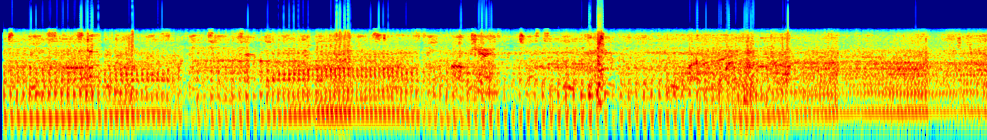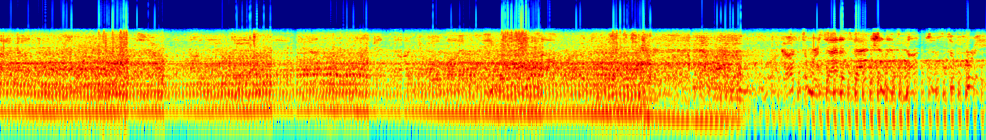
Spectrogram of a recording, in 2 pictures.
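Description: Yamaha Rhino side-by-side's single-cylinder four-stroke engine running under load on a rough woodland trail, its pitch rising and falling with the throttle and easing near the end, with occasional sharp knocks.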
